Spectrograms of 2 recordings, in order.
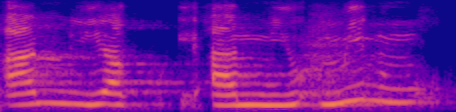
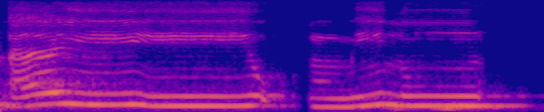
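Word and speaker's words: أن يؤمنوا: Jadi bukan bacanya an yu'minu, tapi cara bacanya adalah ayyu'minu. Ditahan.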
